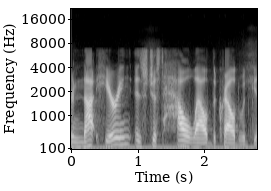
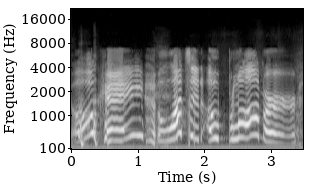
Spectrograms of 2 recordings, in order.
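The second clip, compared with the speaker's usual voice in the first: put-on high, slow, toothless old man; 14 semitones higher, 5 dB louder, much slower than usual.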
